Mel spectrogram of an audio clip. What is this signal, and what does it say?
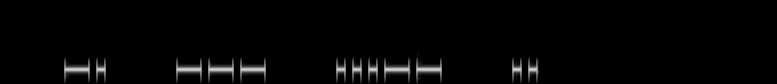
Morse code, heard as a keyed tone, about 15 wpm, spaced as for 9 wpm, 700 Hz. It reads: NO3I
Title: USA Call Signs - 3x Character Spacing - 15wpm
